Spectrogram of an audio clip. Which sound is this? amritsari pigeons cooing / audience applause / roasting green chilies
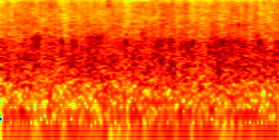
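audience applause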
